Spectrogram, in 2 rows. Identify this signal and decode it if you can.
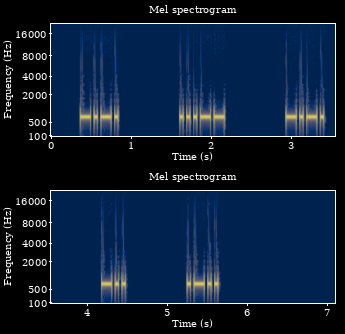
Morse code, heard as a keyed tone, about 28 wpm, spaced as for 10 wpm, 700 Hz. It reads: C3CDL
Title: USA Call Signs - 6 Characters - 6x Character Spacing - 28wpm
